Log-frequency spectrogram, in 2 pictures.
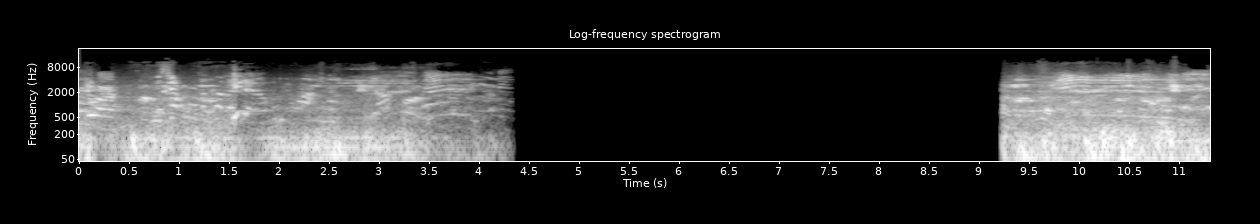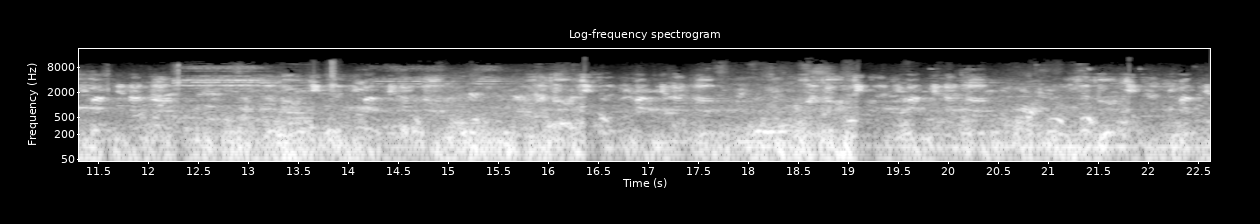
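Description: A crowd of people chatters along a busy outdoor pedestrian street.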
